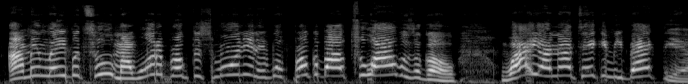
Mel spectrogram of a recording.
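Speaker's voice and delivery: high-pitched, worked-up complaint; acted-out outraged patient; indignant protest. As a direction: protest like you've been unfairly passed over. Acted complaint about being left waiting.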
